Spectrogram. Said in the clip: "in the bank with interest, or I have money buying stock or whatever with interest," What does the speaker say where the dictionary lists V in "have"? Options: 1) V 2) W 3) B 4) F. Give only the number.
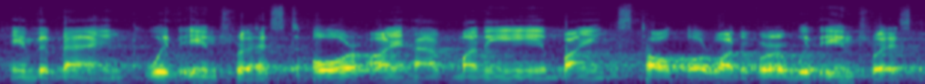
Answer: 1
